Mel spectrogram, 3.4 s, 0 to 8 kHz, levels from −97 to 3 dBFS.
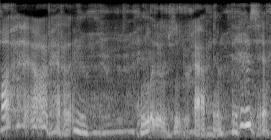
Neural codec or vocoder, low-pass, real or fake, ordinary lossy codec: autoencoder, 22.05 kHz, a latent of 192 numbers a frame, VITS, trained on one speaker; 7.2 kHz; fake; none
